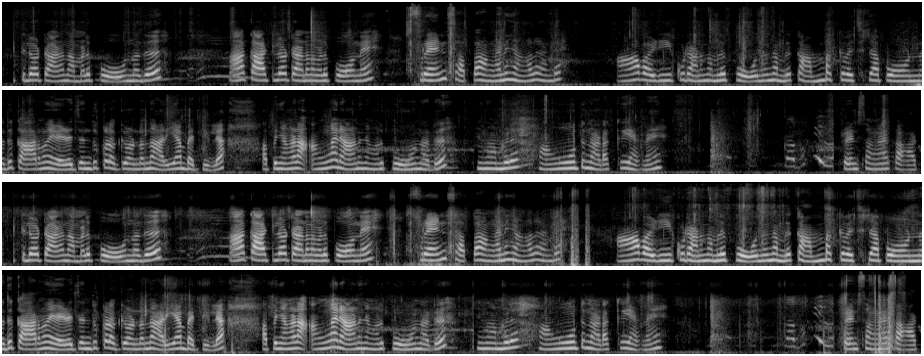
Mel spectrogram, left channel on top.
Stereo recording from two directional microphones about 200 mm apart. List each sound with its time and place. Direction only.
0.2 s speech: 15° right (ahead or behind)
4.0 s speech: 10° left (ahead or behind)
6.1 s speech: 50° right (ahead or behind); by 9.0 s 35° right (ahead or behind)
9.3 s speech: 10° right (ahead or behind)
17.0 s a sound: 50° right (ahead or behind)
17.6 s speech: 10° right (ahead or behind)
18.1 s speech: 35° right (ahead or behind)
